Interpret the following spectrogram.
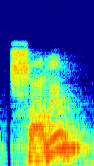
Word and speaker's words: solemn: Now in the second column, I have autumn, column, condemn, dam, solemn, hymn, and government. Now, the N here is silent in all of those words, and in the first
